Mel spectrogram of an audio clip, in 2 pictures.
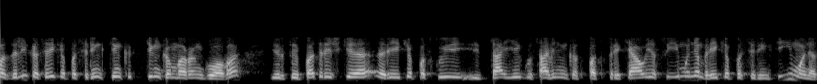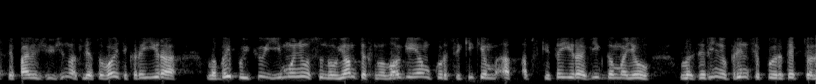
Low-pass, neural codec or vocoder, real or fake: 3.6 kHz; vocoder, 24 kHz, 100 mel bands, Vocos; fake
